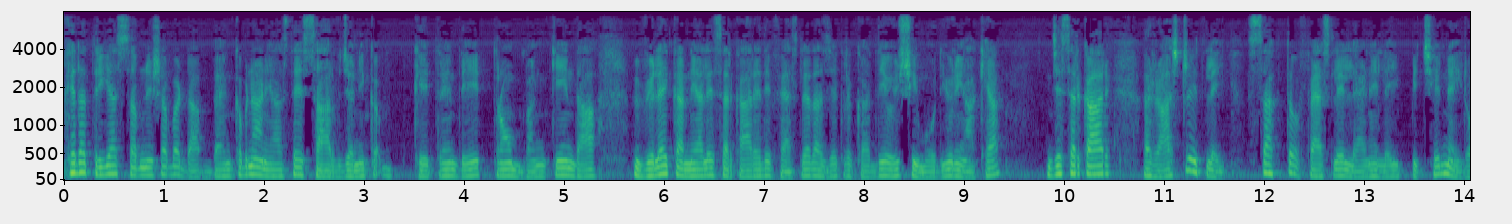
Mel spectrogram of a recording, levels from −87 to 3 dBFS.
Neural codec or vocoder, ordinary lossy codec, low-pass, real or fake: none; none; 7.2 kHz; real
